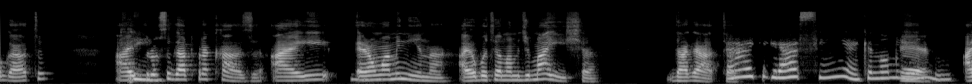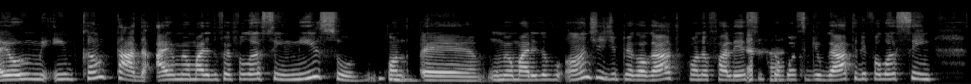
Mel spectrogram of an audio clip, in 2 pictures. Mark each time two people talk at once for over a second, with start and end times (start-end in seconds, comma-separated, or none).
none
